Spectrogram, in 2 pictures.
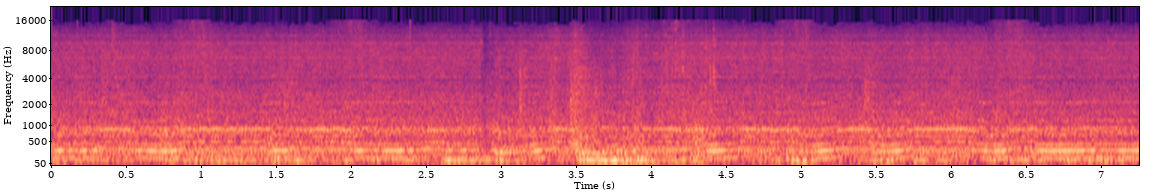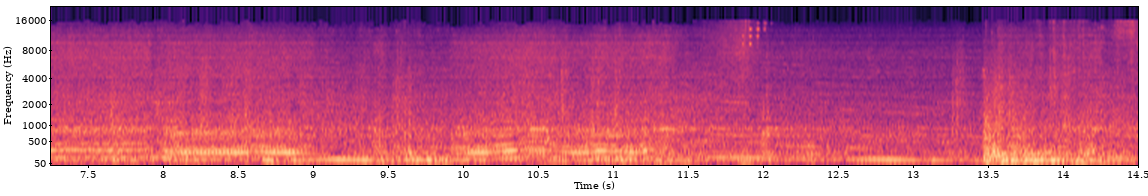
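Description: Tyres rumble over rough dirt and gravel.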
